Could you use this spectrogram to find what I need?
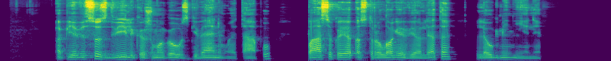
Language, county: Lithuanian, Vilnius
